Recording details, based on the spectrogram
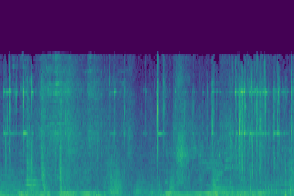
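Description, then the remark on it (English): A French bulldog and a young pug puppy yip and whimper excitedly in a steady, continuous stream, with people's voices mixed in and a light jingle of keys on a chain. “Lucy is a young, rambunctious pug puppy”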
